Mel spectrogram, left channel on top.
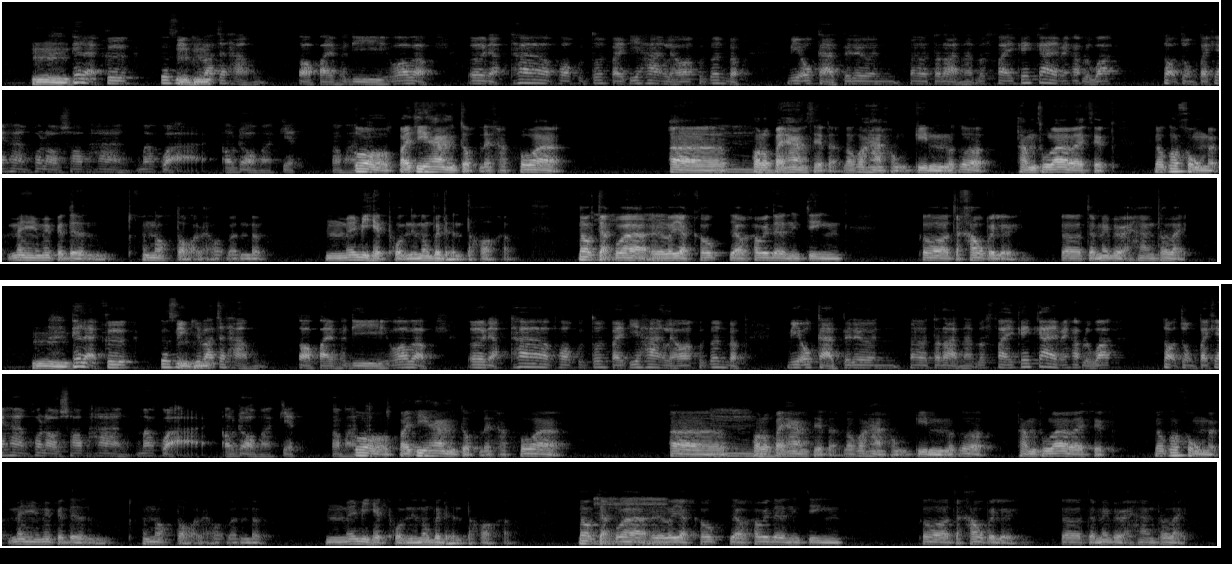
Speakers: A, on the left; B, on the right.
A: อืม
B: เนี่ยแหละคือคือสิ่งที่บัสจะถามต่อไปพอดีว่าแบบเออเนี่ยถ้าพอคุณต้นไปที่ห้างแล้วอ่ะคุณต้นแบบ
A: อือฮึ
B: มีโอกาสไปเดินเอ่อตลาดนัดรถไฟใกล้ๆไหมครับหรือว่าเจาะจงไปแค่ห้างเพราะเราชอบห้างมากกว่า outdoor market ประมาณนั้น
A: ก็ไปที่ห้างจบเลยครับเพราะว่า เอ่อ
B: อืม
A: พอเราไปห้างเสร็จอะเราก็หาของกินแล้วก็ทำธุระอะไรเสร็จเราก็คงแบบไม่ไม่ไปเดินข้างนอกต่อแล้วมันแบบมันไม่มีเหตุผลที่ต้องไปเดินต่อครับนอกจากว่าเออเราอยากเข้าอยากเข้าไปเดินจริงๆก็จะเข้าไปเลยก็จะไม่ไปแวะห้างเท่าไหร่
B: อืม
